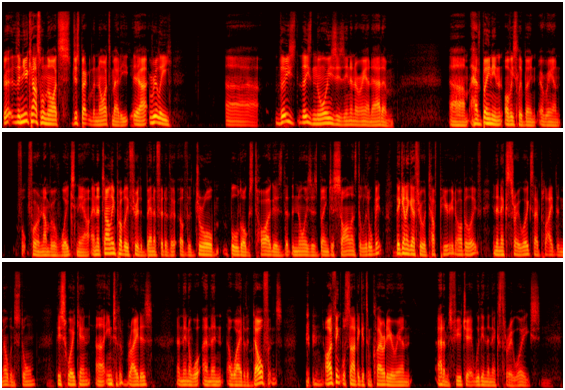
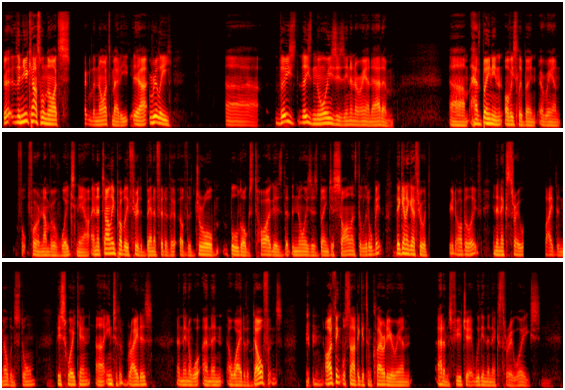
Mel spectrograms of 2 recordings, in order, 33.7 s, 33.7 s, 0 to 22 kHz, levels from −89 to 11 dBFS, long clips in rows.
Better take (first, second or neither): first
